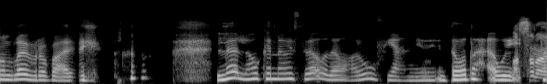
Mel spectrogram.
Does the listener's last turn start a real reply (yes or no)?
yes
